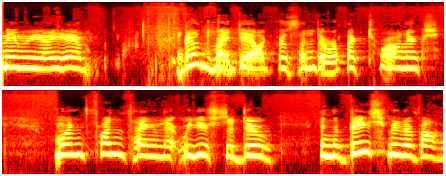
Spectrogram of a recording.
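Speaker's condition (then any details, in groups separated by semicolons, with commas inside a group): ALS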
